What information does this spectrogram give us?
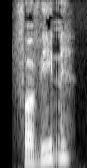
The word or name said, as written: forvinde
